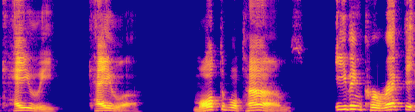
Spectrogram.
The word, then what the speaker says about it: Kaylee: names of the victims three times he said Kayla instead of Kaylee and then when he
